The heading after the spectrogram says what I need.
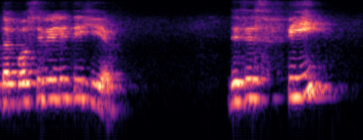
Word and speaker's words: phi: This is phi. Like in English, well, we spell PHI, but it sounds like an F. like pharmacy. Pharmacy, you spell PH, but sounds phi, like an F. Phi.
